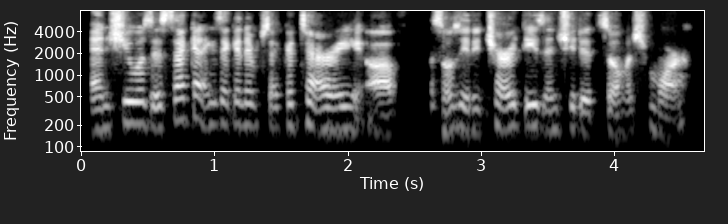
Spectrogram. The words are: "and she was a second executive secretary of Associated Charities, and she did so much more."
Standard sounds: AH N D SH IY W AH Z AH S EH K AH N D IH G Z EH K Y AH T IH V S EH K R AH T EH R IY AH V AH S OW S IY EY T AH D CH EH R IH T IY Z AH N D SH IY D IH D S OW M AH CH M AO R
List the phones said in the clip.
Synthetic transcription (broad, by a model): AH N SH IY W AH Z AH S EH K AH N D IH G Z EH K Y AH T IH V S EH K R AH T EH R IY AH V AH S OW S IY EY T AH D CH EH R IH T IY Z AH N SH IY D IH D S OW M AH CH M AO R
